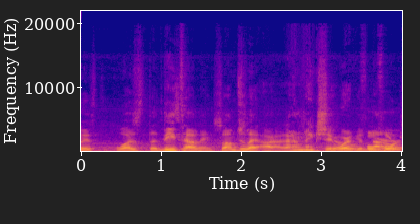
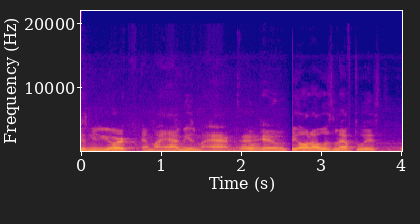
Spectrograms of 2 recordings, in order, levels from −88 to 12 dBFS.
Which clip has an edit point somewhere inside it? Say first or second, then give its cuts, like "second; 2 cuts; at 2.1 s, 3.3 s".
second; 1 cut; at 2.6 s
